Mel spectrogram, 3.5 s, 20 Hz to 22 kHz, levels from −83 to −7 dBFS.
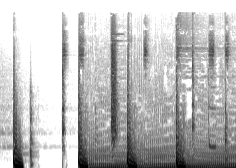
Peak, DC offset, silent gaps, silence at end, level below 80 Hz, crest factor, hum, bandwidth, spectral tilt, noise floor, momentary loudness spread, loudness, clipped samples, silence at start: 0 dBFS; under 0.1%; none; 0 s; -12 dBFS; 12 dB; none; 15 kHz; -5.5 dB/octave; -36 dBFS; 12 LU; -14 LUFS; under 0.1%; 0.2 s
